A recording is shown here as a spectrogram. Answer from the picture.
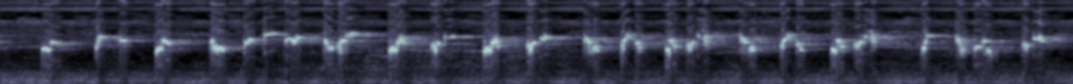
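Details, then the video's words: Yellow-vented bulbul singing vigorously outdoors in a cool, open natural setting: a steady run of short, bubbly, rolling notes, each opening with a sharp click, repeated about twice a second for the whole stretch. "Suara Merdu Burung Trucukan Gacor!"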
